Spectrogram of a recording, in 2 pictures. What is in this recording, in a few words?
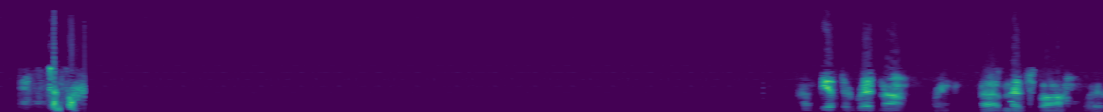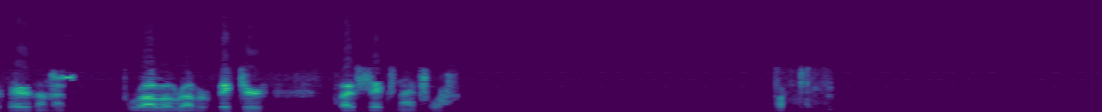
Sheriff, scanner audio; SoutheastCenMesa; MCSO - EAST Sheriff-EastCnty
